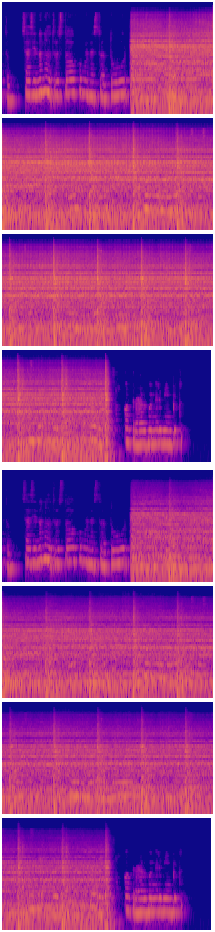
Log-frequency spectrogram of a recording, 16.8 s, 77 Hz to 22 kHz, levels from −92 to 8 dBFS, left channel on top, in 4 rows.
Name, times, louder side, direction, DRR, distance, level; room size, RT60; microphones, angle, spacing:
voice 1, 0.0-3.7 4.1-6.5 7.0-9.2 9.7-13.5, left 2 dB, 85° left, 1.2 m, -43 dB
sound 1, 2.6-14.8, left 6 dB, 65° left, 0.9 m, -30 dB
voice 2, 13.2-14.7 15.1-16.3, left 2 dB, 30° left, 0.7 m, -41 dB
8.1 x 4.1 x 4.1 m
head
